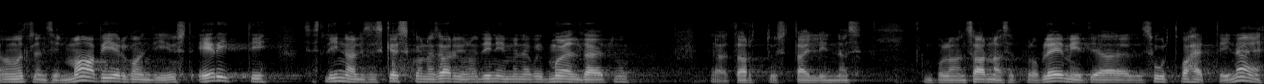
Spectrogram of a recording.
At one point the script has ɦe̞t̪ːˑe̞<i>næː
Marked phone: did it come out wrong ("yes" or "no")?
yes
